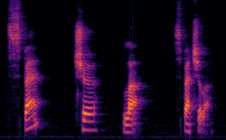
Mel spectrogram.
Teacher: The T sound is actually pronounced as a CH sound.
